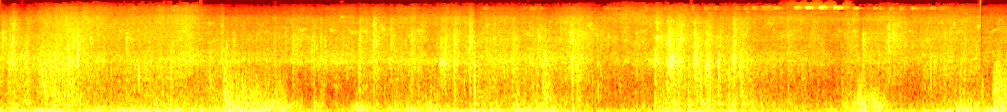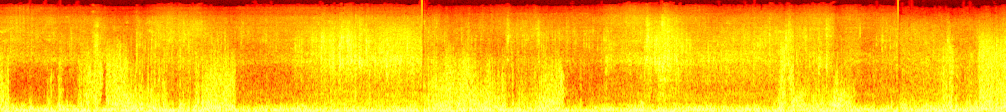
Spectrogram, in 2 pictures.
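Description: Wind buffeting the microphone of a camera riding on a downhill mountain bike, with the bike clattering and rattling over rough, rocky trail in an irregular stream of knocks.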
